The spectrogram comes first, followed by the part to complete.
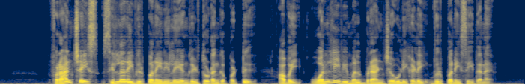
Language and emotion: Tamil, neutral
